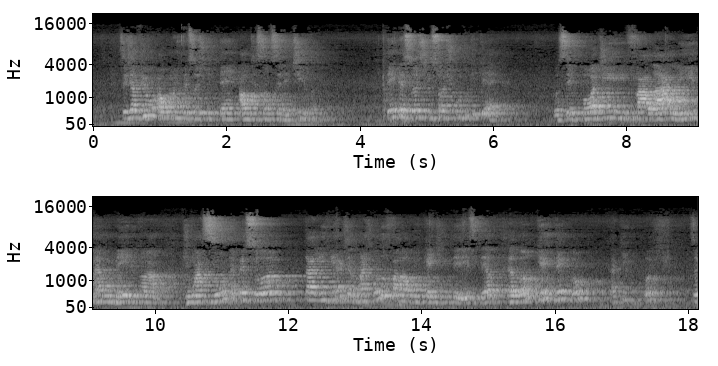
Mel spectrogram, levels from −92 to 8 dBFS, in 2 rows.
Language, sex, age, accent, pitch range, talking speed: Portuguese, male, 20-39, Brazilian, 165-215 Hz, 175 wpm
